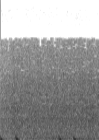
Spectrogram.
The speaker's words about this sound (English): All the hoses coupled up. We'll flood that thing with water from all angles. All right, here's the signal. Open them up! Full blast!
